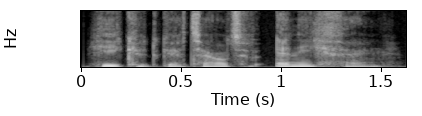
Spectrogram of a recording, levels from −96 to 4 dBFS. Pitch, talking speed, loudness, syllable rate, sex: 105 Hz, 220 wpm, -17 LUFS, 5.7 syllables/s, male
